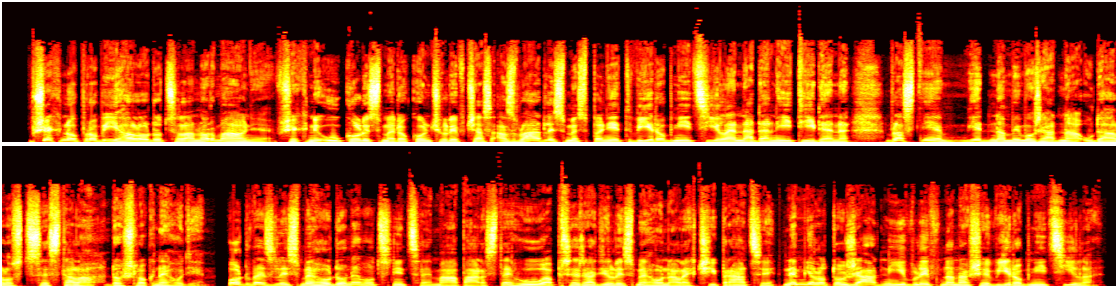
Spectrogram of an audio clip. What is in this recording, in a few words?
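Male Czech drama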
